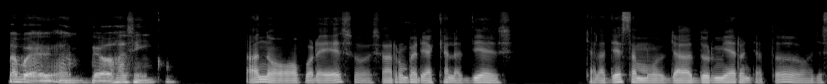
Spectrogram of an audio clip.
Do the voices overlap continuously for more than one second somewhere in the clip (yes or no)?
no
